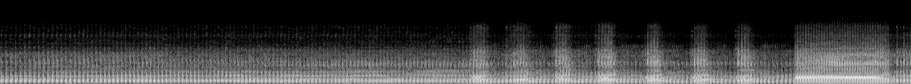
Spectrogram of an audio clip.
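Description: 110 cc four-stroke single-cylinder mini quad engine, fitted with a bigger aftermarket exhaust, idling steadily and then blipped about eight times in quick succession, roughly two revs a second. Near the end a louder, steady engine note comes in at a cut.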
